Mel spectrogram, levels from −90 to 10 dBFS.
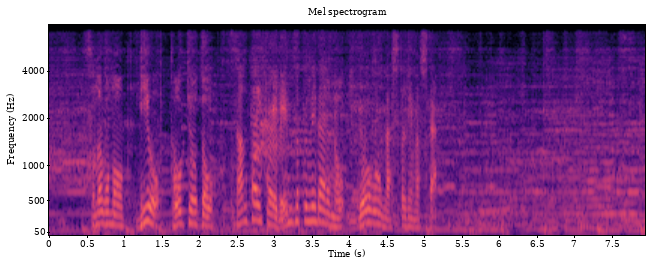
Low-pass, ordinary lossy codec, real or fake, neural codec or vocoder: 7.2 kHz; none; fake; codec, 32 kHz, 1.9 kbps, SNAC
